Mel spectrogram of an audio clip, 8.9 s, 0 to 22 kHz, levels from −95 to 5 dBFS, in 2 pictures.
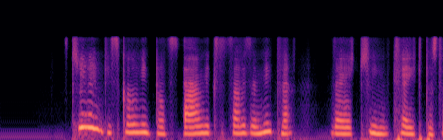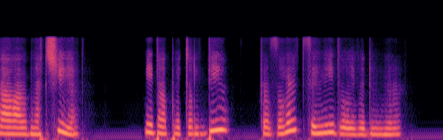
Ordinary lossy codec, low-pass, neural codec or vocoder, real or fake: none; 7.2 kHz; codec, 16 kHz, 0.5 kbps, FreqCodec, smaller model; fake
